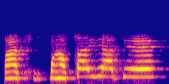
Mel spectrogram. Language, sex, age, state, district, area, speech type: Bengali, female, 45-60, West Bengal, Darjeeling, rural, conversation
